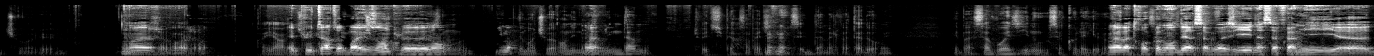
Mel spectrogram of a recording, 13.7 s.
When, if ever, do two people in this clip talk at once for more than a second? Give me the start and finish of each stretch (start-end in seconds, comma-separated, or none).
2.9-4.5, 11.1-13.2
